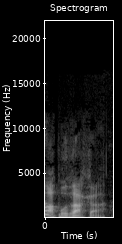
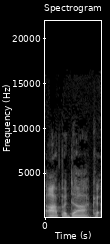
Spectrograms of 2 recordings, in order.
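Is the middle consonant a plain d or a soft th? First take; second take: soft th; plain d. First: The middle consonant is a soft th sound. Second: The middle consonant is a plain English d. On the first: "I think it like has like a Spanish pronunciation... I think it has like a th in it" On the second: "because I'm from Southern California, I say Apodaca"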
